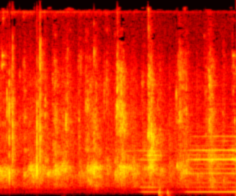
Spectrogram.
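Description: Audience clapping, and about one and a half seconds in a violin starts a long held note as the Carnatic accompaniment begins, with a brief low thump at the same moment.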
